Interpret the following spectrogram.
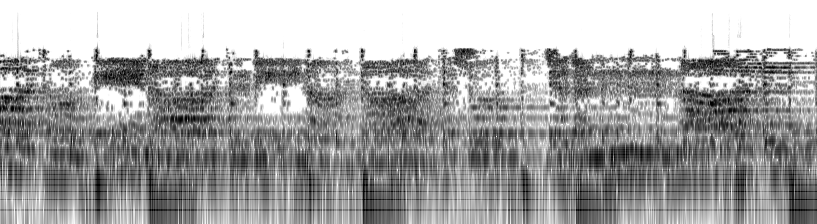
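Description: Devotional Hindu music: chanted vocals over a deep drum beat that falls about every two and a half seconds.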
